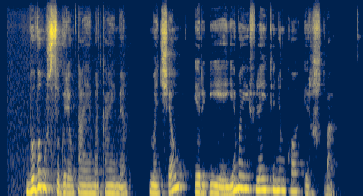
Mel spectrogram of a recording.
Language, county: Lithuanian, Alytus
